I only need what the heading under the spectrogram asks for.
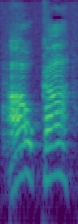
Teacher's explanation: a a sílaba mais forte recai aqui na antepenúltima sílaba alcaloídico lói é a sílaba mais forte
